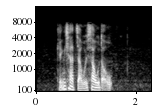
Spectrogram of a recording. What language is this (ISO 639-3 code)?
yue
